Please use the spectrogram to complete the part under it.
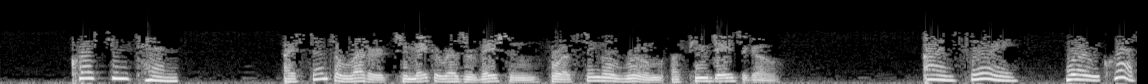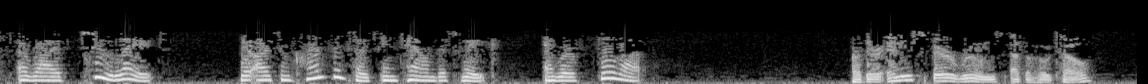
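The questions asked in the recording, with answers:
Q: Are there any spare rooms at the hotel?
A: No, the hotel is full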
